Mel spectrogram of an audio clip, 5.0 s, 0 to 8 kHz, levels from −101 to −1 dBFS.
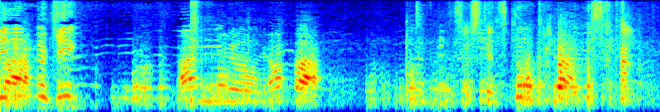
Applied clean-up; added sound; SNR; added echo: neural mask model RNNoise.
